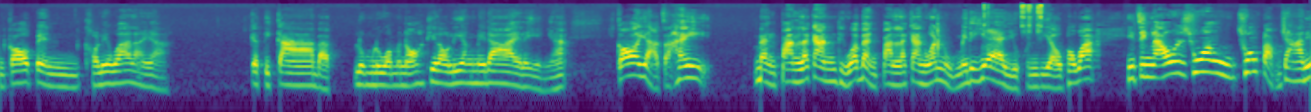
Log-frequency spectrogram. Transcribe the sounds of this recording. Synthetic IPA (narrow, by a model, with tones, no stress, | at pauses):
kɔː˥˩pe˧nkʰa˦˥wɾi˥˩ək̚waː˥˩ʔa˧ɾa˧jʔa˨˩ | ka˧˩t̪i˨˩kaː˧bɛ̰ː˨˩p̚lu˧əmɾu˧əma˧nɔ˦˥t̪ʰiː˥˩ɾa˧wli˥˩əŋma˥˩jda˥˩jʔa˧ɾa˧jːaː˨˩ŋːi˦˥ɐ | kɔː˥˩jaː˨˩k̚t͡ɕa˨˩ɦa˥˩j | bɛ˨˩ŋpa˧nlɛ˦˥ka˧nt̪ʰɯː˨˩˦waː˥˩bɛ˨˩ŋpa˧nlɛ˦˥ka˧nwaː˥˩nuː˩˦ma˥˩jda˥˩jɛː˥˩juː˨˩kʰo˧ndi˧əwpʰɾɔ˦˥waː˥˩ | t͡ɕi˧ŋt͡ɕi˧ŋlɛː˦˥wt͡ɕʰu˥˩əŋt͡ɕʰu˥˩əŋpla˨˩p̚jaː˧ni˥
